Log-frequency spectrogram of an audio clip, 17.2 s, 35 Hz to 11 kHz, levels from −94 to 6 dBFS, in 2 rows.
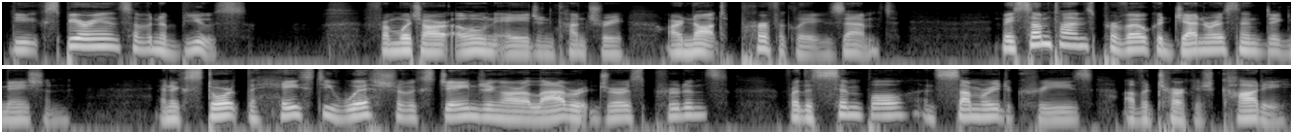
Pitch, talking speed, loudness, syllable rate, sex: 130 Hz, 145 wpm, -21 LUFS, 5.7 syllables/s, male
